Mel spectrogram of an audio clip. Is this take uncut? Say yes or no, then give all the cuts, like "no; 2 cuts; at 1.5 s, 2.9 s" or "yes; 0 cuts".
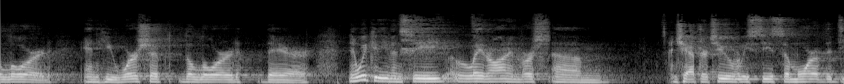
no; 2 cuts; at 5.5 s, 7.4 s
